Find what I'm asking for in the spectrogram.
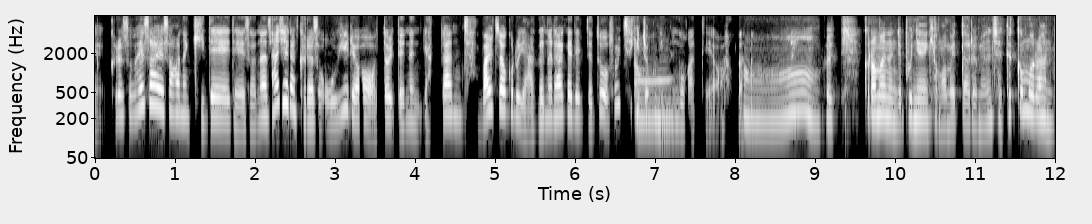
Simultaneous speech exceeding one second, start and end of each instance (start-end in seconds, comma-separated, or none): none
